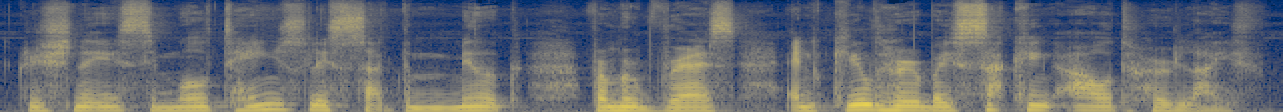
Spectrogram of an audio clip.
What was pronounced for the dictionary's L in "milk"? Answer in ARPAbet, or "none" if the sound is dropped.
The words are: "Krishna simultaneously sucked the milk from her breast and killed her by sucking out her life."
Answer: L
